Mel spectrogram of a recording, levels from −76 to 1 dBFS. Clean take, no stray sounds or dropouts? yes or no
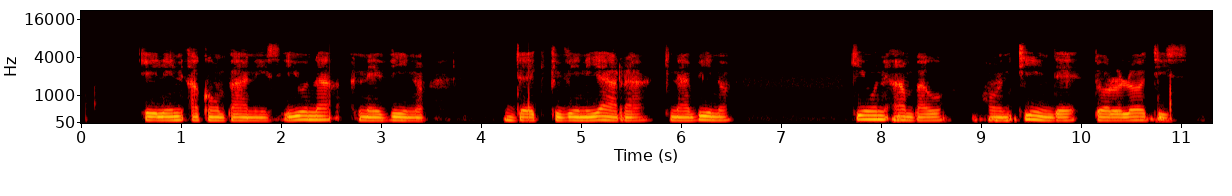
yes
